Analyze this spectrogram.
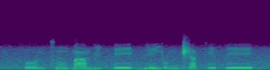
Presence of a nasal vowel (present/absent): present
